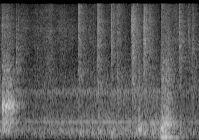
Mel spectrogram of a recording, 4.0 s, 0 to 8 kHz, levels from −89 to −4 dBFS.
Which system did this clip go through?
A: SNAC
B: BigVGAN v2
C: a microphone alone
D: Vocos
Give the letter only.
C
